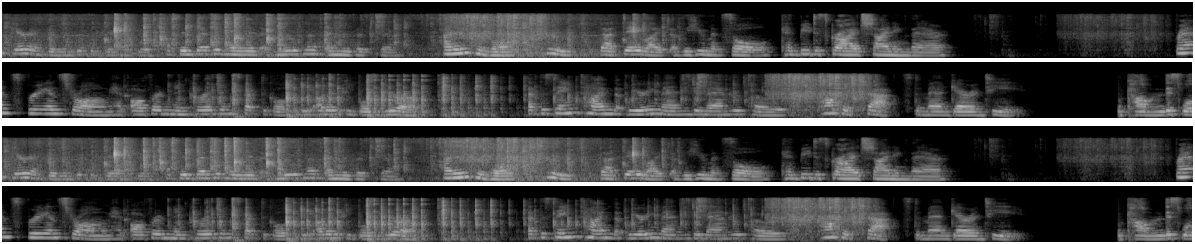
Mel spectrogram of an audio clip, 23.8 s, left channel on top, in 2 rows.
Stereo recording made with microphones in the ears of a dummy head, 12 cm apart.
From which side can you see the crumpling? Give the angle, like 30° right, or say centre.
20° right.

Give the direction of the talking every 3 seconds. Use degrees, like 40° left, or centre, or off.
20° right, 10° left, 30° left, 10° right, 20° right, 20° right, 20° right, 20° right.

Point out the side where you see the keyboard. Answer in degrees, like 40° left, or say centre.
40° right.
